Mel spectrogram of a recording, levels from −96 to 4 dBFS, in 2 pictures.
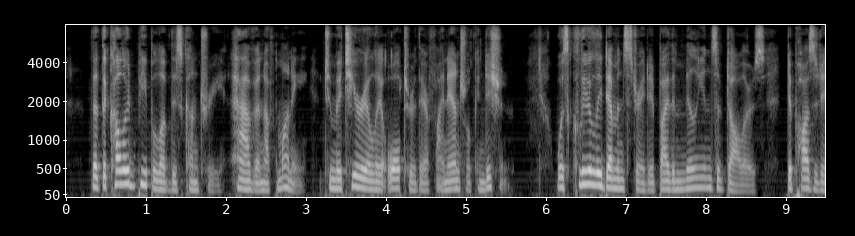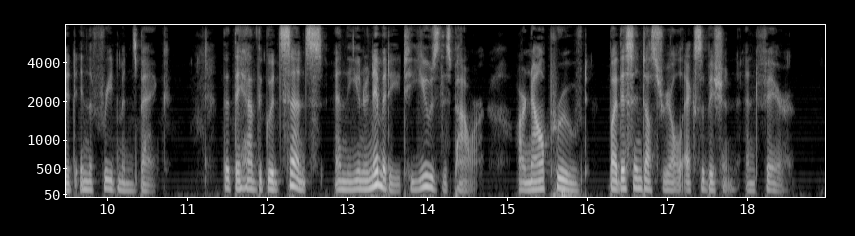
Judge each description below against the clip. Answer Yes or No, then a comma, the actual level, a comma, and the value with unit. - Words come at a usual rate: Yes, average, 160 wpm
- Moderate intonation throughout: Yes, average, 3.7 semitones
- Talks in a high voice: No, medium, 145 Hz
